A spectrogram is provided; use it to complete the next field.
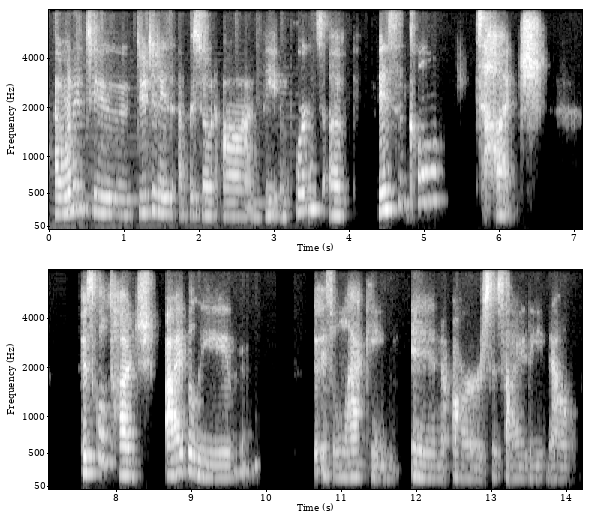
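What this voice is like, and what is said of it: Congested, sick-sounding voice. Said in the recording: “I apologize if I sound a little different. ... I ended up getting a cold.”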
